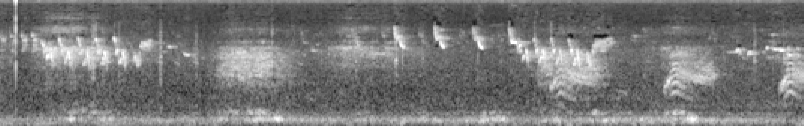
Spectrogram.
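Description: Songbirds chirping and trilling faintly, with a few quick falling notes about five and seven seconds in, over a low steady outdoor background noise.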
